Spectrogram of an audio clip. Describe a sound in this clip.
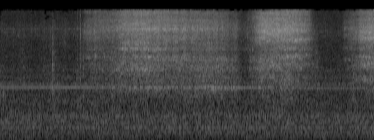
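Compressed air hisses from a robot in loud bursts.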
